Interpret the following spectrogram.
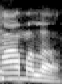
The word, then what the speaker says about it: Kamala: you say her name Kamala so it's like Camelo and Mala think k no no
